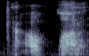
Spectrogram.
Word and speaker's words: Kalana: The KAU is pronounced as cow, like a cow, and then the rest is just Lana. So cow, Lana.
